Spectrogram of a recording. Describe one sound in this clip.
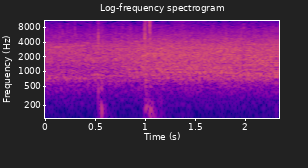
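A body slams hard onto the floor with a heavy thump.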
